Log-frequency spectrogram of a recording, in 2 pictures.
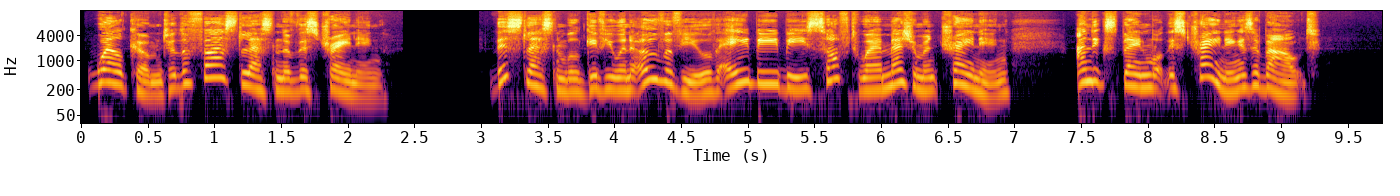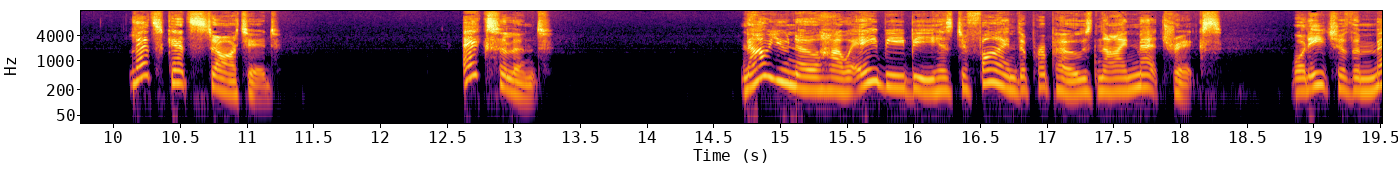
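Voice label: British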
